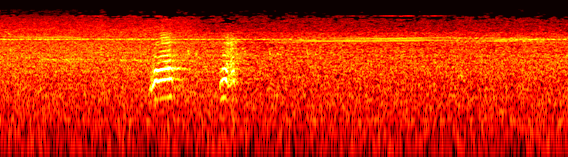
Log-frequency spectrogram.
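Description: Steady rush of a forest stream with a thin, steady high tone over it. Two short, rising animal-like calls come about a second in, half a second apart.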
